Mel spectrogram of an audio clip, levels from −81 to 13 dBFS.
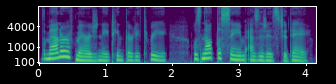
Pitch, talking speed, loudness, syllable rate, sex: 205 Hz, 245 wpm, -17 LUFS, 6.2 syllables/s, female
